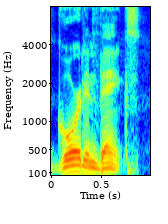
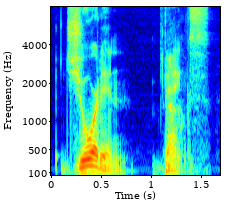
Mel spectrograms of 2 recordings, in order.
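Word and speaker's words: Gordan Banks: play a record bye I always I always pronounced this guy's name as Gordon banks and every time I do he gets angry about it and tweets me and he loves the fact that I support him so but he hates how I mispronounce his name what's his name he says it's pronounced jordan banks but as gu o r da n banks I mean I just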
